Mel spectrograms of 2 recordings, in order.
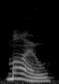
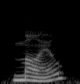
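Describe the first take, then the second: First: "mile" ending in a w-like vowel, like "my-oo", falling; final L dropped. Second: "Mile" with the L fully sounded, ending on a rise; final L sounded. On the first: Teacher showing the L sound disappear, "mile" without L. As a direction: say "mile" with no tongue-tip L. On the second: Teacher contrasting two ways to say it, "Mile" with L sounded. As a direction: finish "Mile" with the tongue on the L. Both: Shown as a demonstration. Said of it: "make the L sound disappear".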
